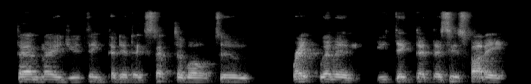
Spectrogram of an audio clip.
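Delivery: fake voice dropped deep and low. Retelling a masked guy on screen accusing you, put-on deep voice. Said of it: "he had some like deep voice on".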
